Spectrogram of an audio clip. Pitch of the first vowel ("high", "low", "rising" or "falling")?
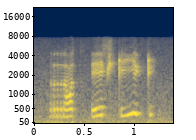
rising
